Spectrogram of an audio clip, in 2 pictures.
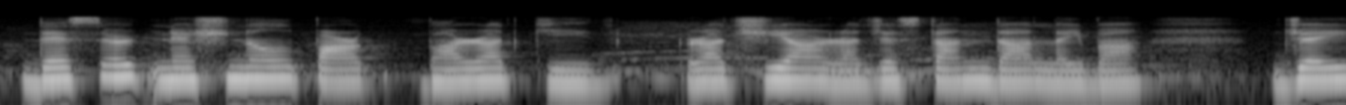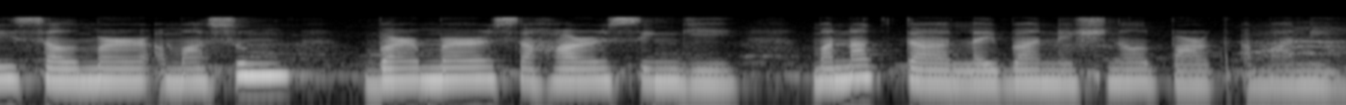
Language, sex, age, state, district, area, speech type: Manipuri, female, 30-45, Manipur, Senapati, urban, read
